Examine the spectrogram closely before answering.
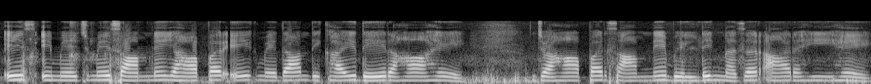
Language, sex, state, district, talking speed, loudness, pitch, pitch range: Hindi, male, Rajasthan, Jaipur, 140 wpm, -13 LUFS, 185 Hz, 180-200 Hz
